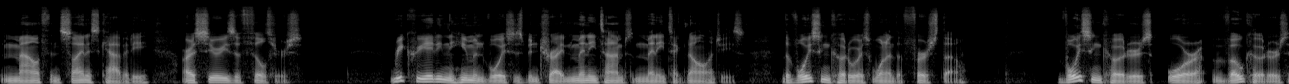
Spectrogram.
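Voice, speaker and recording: A man's voice: deep voice, dry recording, clean studio sound. A man narrating a scripted tutorial as an instructor, explaining in an easygoing way with casual, folksy asides.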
